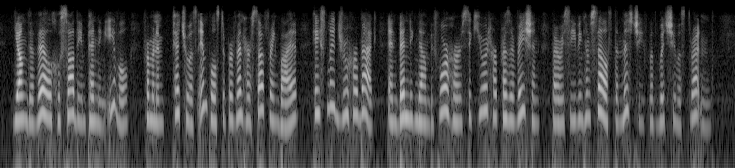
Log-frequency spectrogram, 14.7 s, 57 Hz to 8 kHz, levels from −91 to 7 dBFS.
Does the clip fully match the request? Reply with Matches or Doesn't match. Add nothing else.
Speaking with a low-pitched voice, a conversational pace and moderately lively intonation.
Doesn't match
